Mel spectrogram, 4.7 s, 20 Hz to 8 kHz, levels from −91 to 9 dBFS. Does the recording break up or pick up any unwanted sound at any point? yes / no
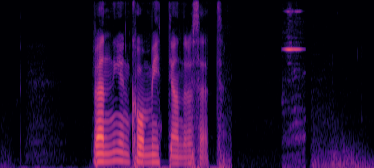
yes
